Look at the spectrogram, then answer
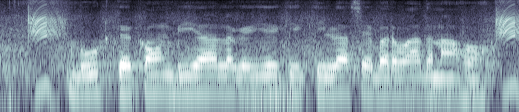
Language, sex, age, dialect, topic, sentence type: Magahi, male, 36-40, Central/Standard, agriculture, question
